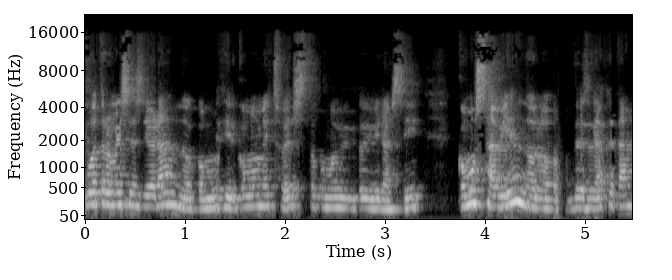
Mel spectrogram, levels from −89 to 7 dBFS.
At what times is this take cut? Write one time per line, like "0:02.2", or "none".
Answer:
0:01.3
0:02.7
